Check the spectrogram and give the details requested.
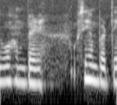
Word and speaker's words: वा: Letters की pronunciation को बिल्कुल नहीं भूलना, वाओ है तो इसको गोल करेंगे मुंह को, वाओ खड़ी ज़बर वा, ये नहीं बोलना, वाओ खड़ी ज़बर वाह नहीं बोलना।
